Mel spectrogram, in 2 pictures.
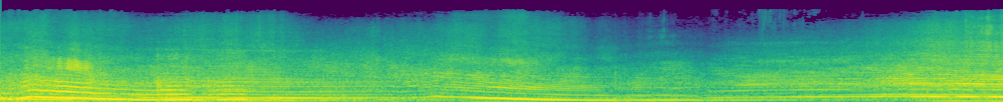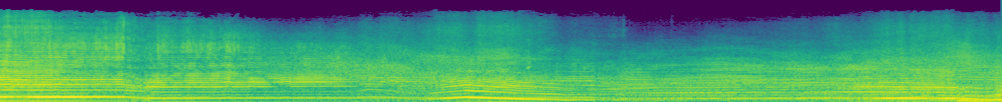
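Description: Race car engines at high revs passing by one after another. Each swells and then drops in pitch as it goes past.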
